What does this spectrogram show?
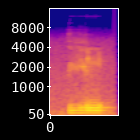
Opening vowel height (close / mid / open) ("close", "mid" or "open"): close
